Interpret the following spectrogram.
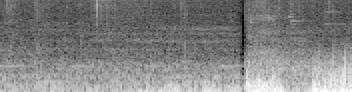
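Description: Low background rumble with no distinct event. About one and a half seconds in it cuts abruptly to louder outdoor noise, with wind on the microphone.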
